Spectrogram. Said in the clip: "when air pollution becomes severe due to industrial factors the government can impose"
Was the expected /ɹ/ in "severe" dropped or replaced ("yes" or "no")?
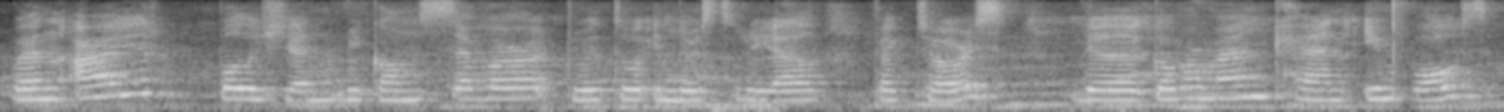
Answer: yes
